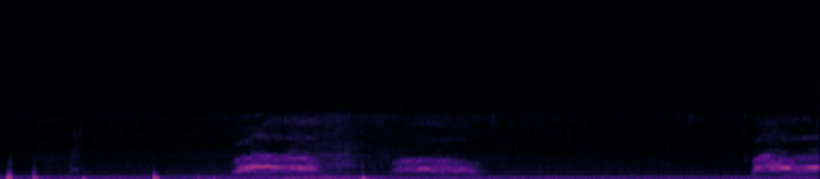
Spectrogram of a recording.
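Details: Cat meowing three times, each meow a harmonic, slightly wavering tone of about a second, with clicks and handling knocks in a quiet room between calls.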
